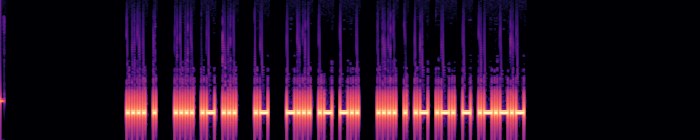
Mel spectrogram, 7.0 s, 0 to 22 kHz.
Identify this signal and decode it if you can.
Morse code, heard as a keyed tone, about 44 wpm, 700 Hz. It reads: HE HAS A BAD HEART.
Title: Sentences from Top 1200 Words 45wpm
